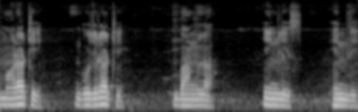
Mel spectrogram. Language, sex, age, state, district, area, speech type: Bengali, male, 18-30, West Bengal, North 24 Parganas, urban, spontaneous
